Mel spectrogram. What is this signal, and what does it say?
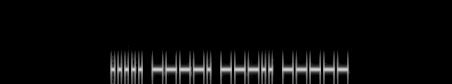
Morse code, heard as a keyed tone, about 34 wpm, 700 Hz. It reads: 5980
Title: Numbers - 4-Digit 35wpm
